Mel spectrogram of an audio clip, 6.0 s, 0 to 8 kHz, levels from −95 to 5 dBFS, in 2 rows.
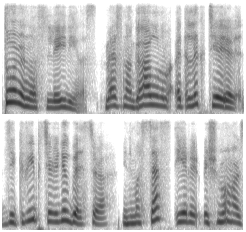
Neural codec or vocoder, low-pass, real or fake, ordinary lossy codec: codec, 16 kHz in and 24 kHz out, 0.4 kbps, LongCat-Audio-Codec, four codebook decoder; 7.2 kHz; fake; Opus, 32 kbps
